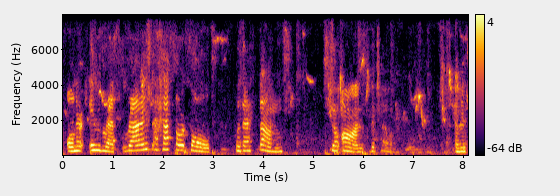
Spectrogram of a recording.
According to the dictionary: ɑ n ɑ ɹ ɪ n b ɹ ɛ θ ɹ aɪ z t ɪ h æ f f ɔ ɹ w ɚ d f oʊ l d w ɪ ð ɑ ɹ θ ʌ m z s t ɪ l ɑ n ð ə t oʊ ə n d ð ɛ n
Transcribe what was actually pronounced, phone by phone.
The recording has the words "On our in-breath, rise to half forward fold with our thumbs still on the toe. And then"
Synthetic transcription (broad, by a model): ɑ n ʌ ɹ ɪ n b ɹ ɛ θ ɹ aɪ z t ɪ h æ f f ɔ ɹ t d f oʊ l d w ɪ ð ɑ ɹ θ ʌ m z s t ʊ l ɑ n ð ə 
